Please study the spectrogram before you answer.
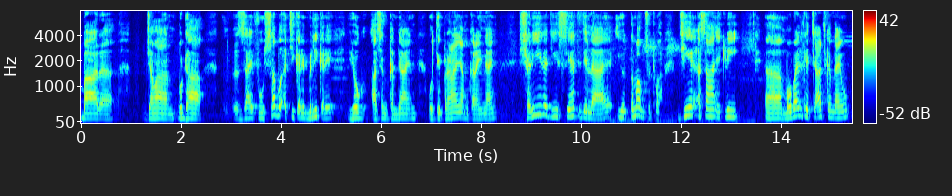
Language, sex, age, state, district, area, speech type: Sindhi, male, 60+, Delhi, South Delhi, urban, spontaneous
